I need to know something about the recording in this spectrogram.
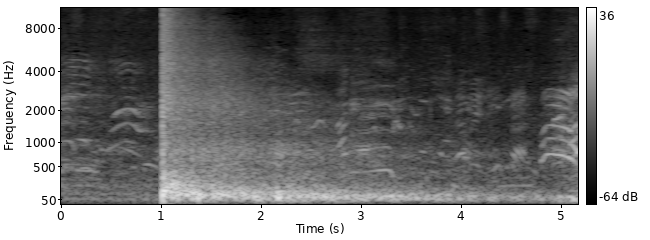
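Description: A volley of muskets fires loudly outdoors, the bangs rolling away in echoes.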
